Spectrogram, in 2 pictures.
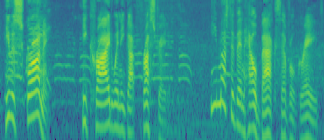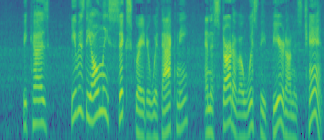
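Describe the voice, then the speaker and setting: Bright, animated male audiobook narrator. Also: a little high, a little slow, slight background noise. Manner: conversational, wry, expressive. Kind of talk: first-person scripted narration in a boy's persona. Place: dry studio.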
